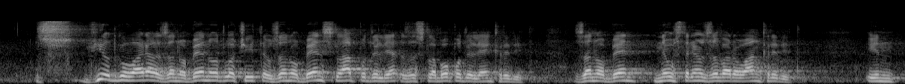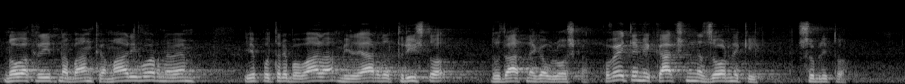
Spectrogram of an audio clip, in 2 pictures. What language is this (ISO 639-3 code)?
slv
